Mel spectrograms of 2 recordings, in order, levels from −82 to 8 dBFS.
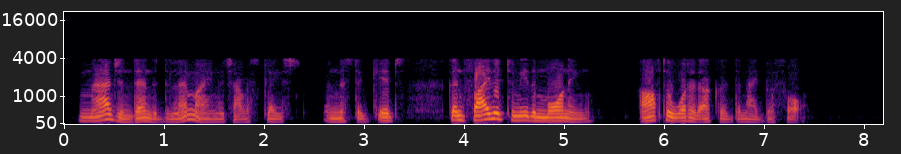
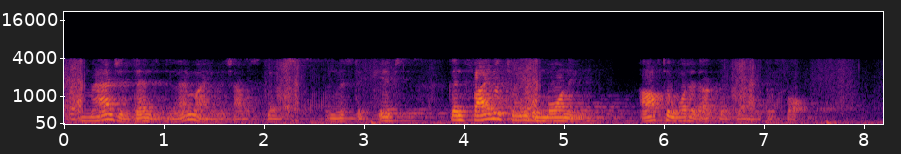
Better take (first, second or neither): first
